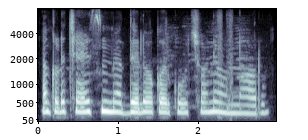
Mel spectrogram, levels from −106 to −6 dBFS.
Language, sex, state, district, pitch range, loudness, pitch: Telugu, female, Telangana, Hyderabad, 240-260 Hz, -16 LUFS, 255 Hz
